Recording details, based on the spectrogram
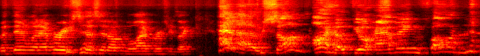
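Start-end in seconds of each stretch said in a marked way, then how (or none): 2.2-4.8 extra goofy, exaggerated, high, drawn-out character voice. Describing how he does the line on the live version, extra goofy voice. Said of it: "he like plays extra into the goofy voices".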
